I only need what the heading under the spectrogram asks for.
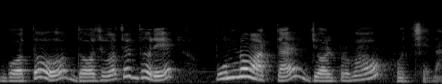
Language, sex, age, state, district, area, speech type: Bengali, female, 60+, West Bengal, North 24 Parganas, urban, read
